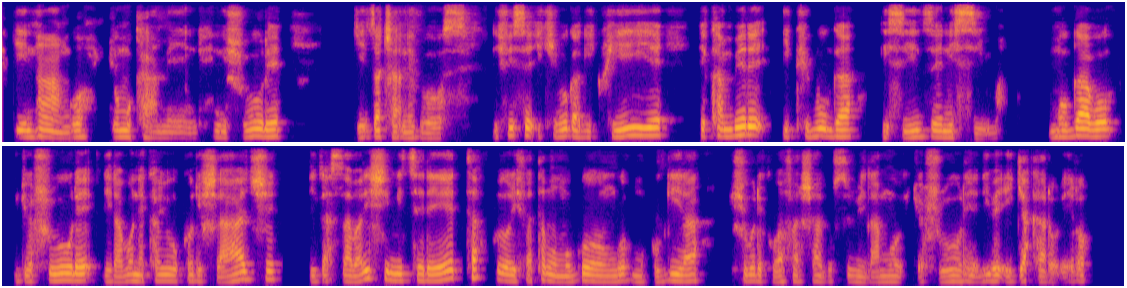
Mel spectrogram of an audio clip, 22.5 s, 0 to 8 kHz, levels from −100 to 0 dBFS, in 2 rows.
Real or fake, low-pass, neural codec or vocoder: fake; 7.2 kHz; codec, 16 kHz, 6 kbps, DAC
